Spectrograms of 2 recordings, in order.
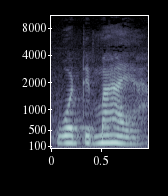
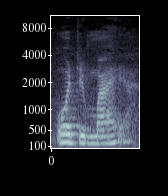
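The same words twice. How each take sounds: The two takes are said the same way.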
